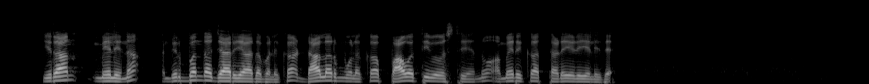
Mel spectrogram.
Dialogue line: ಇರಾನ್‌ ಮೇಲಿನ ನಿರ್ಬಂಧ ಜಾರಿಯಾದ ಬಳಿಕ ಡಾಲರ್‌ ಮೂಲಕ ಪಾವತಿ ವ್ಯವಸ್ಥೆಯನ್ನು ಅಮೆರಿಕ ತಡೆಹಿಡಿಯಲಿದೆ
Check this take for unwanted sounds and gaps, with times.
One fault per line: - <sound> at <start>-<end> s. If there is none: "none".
none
